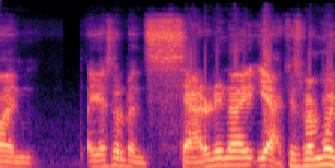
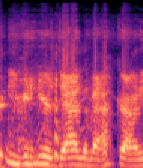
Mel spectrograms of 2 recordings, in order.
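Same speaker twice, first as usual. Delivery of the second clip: normal talking voice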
